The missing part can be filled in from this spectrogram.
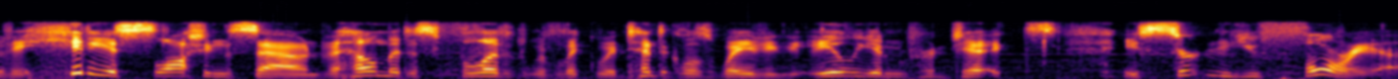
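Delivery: ordinary delivery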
